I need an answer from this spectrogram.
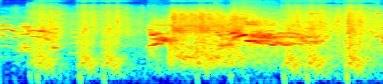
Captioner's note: gunshots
